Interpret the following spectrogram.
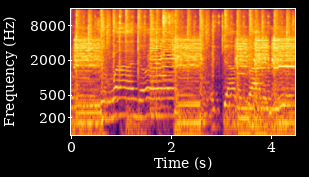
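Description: Rock music led by electric guitar, with full chords over a heavy low end and a bending lead line in the middle.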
